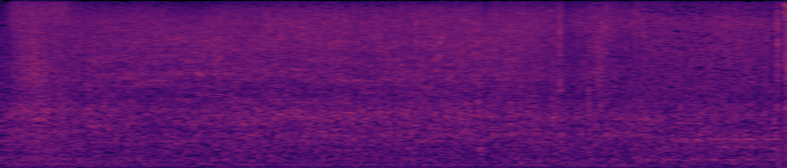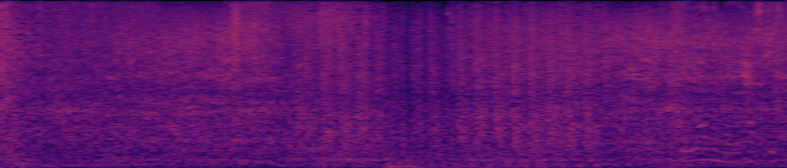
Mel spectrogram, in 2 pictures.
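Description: A flamethrower roars with a steady rushing blast.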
